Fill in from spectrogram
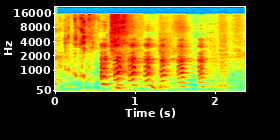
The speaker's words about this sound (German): Ich muss nur kurz Chips essen, warte.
